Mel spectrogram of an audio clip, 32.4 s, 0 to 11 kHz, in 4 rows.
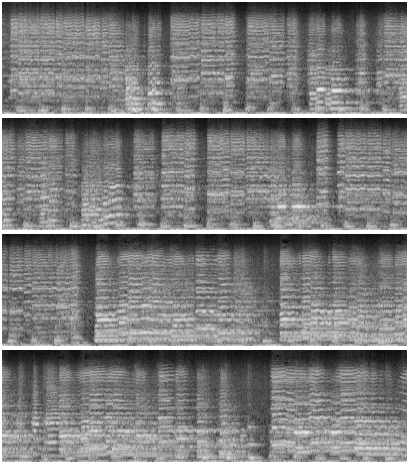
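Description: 1940s swing big band playing an instrumental passage with the brass to the fore and no singing. There is a brief break about eighteen seconds in as a new section begins.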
